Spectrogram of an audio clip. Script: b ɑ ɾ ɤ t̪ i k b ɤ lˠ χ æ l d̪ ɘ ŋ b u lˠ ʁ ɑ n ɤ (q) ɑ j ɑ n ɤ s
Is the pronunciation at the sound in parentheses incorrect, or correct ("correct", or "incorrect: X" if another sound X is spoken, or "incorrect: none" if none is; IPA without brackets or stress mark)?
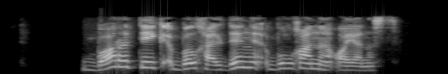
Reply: incorrect: ʔ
